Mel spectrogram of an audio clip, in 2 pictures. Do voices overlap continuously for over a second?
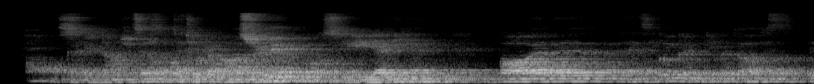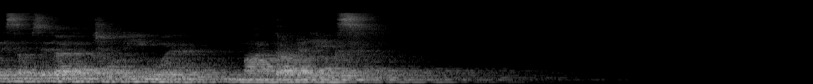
Yes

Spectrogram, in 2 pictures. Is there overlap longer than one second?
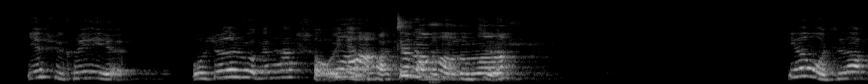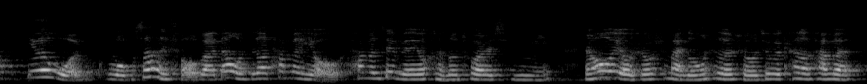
Yes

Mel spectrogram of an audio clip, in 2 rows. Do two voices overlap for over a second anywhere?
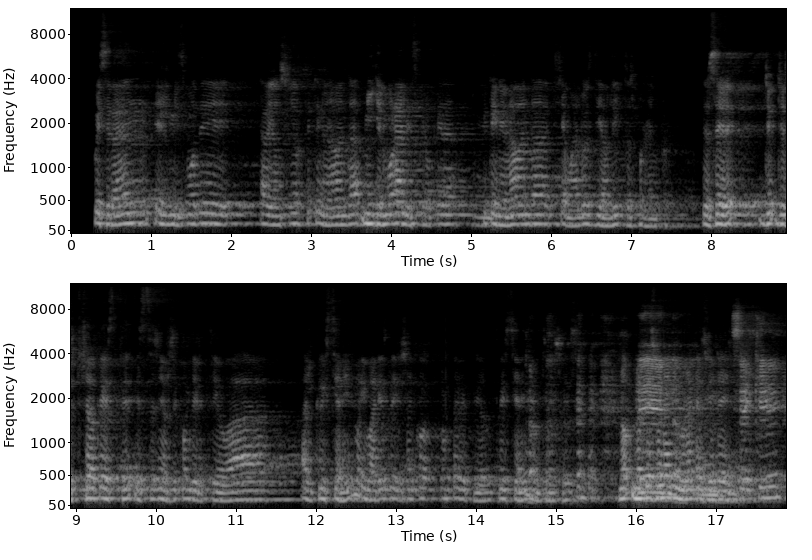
Yes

